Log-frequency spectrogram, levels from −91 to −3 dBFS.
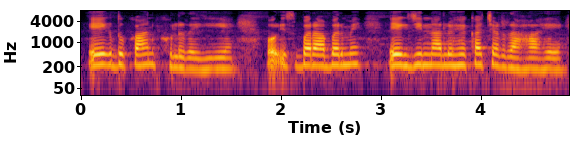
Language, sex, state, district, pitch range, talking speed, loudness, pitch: Hindi, female, Uttar Pradesh, Saharanpur, 180-230 Hz, 195 wpm, -18 LUFS, 225 Hz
